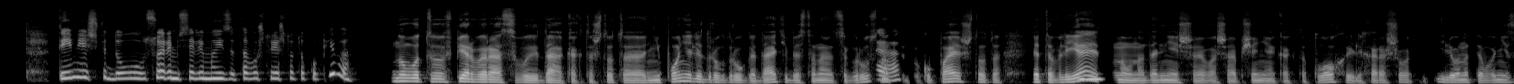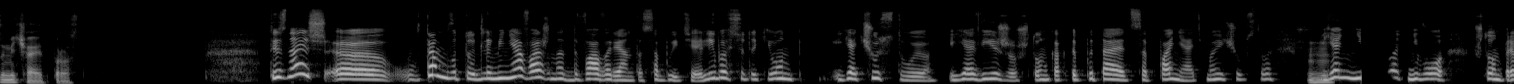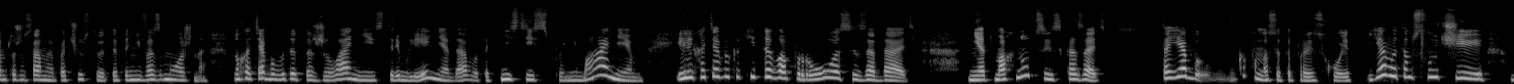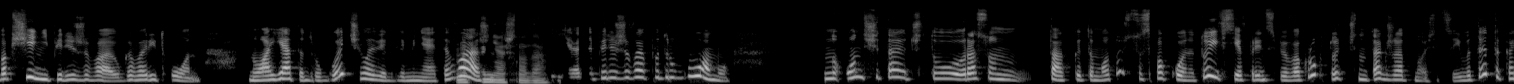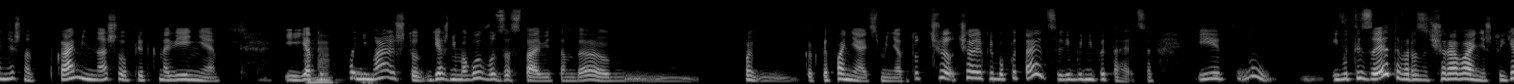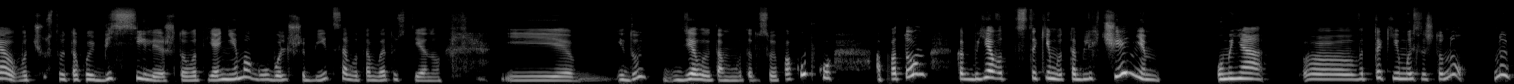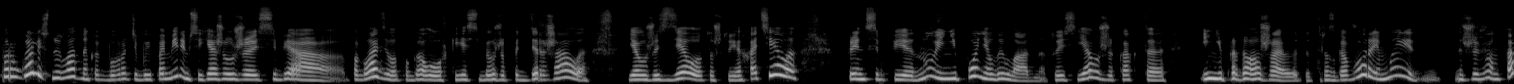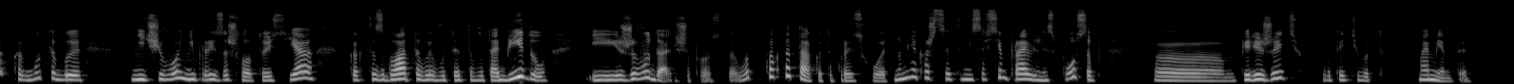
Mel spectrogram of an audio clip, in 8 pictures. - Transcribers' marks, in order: tapping
- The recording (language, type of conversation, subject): Russian, advice, Как мне контролировать импульсивные покупки и эмоциональные траты?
